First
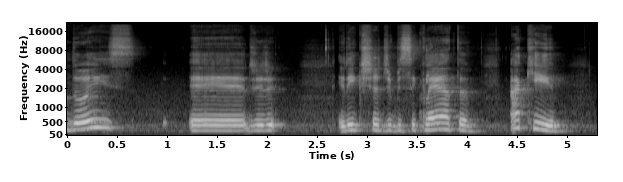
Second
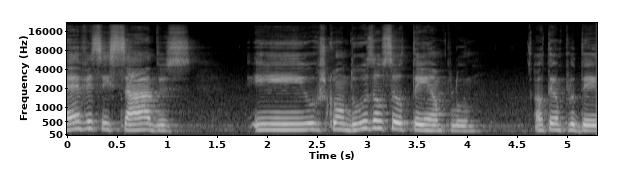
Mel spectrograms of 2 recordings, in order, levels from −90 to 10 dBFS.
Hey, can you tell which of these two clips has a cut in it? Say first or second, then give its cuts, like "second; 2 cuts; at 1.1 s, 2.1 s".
first; 2 cuts; at 2.7 s, 4.3 s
